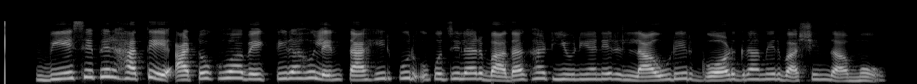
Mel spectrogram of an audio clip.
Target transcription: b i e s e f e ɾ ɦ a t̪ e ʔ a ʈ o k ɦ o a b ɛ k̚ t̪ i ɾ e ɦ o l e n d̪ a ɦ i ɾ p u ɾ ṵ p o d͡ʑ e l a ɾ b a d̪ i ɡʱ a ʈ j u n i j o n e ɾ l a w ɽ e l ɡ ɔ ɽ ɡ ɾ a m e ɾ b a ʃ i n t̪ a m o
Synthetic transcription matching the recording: b i e s e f e ɾ ɦ a t̪ e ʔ a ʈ o k ɦ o a b e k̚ t̪ i ɾ a ɦ o l e n t̪ a ɦ i ɾ p u ɾ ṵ p o d͡ʑ e l a ɾ b a d̪ a ɡʱ a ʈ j u n i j o n e ɾ l a w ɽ e ɾ ɡ ɔ ɽ ɡ ɾ a m e ɾ b a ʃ i n d̪ a m o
